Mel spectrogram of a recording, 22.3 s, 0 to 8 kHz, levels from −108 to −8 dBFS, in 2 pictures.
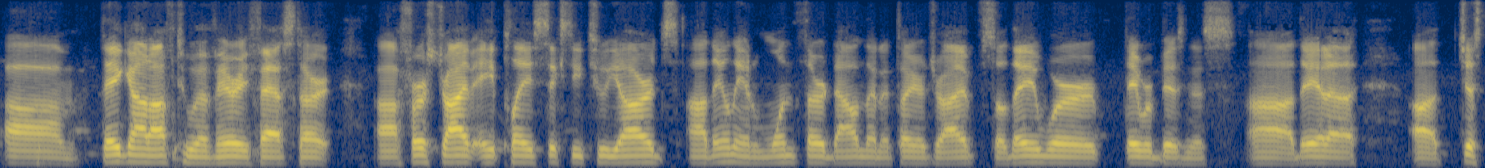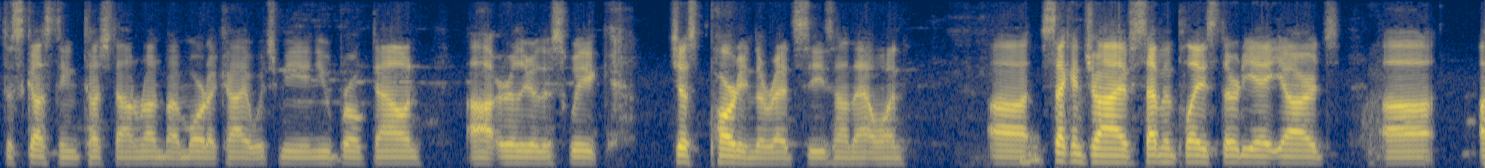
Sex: male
